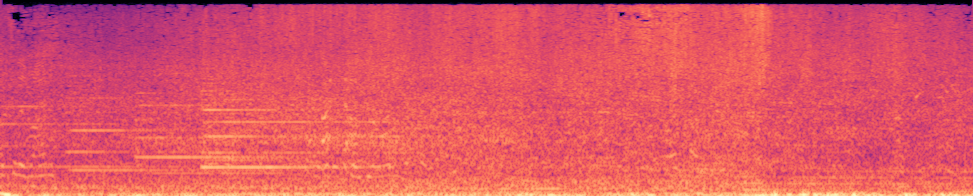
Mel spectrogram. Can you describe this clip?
Big Ben (From Westminster Bridge)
